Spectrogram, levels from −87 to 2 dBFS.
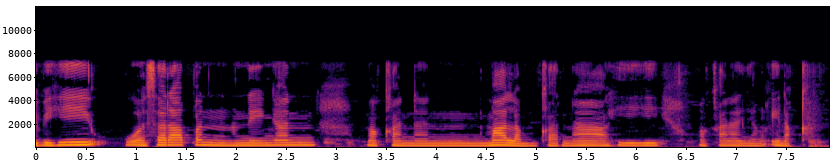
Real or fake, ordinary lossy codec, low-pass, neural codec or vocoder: real; none; 7.2 kHz; none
